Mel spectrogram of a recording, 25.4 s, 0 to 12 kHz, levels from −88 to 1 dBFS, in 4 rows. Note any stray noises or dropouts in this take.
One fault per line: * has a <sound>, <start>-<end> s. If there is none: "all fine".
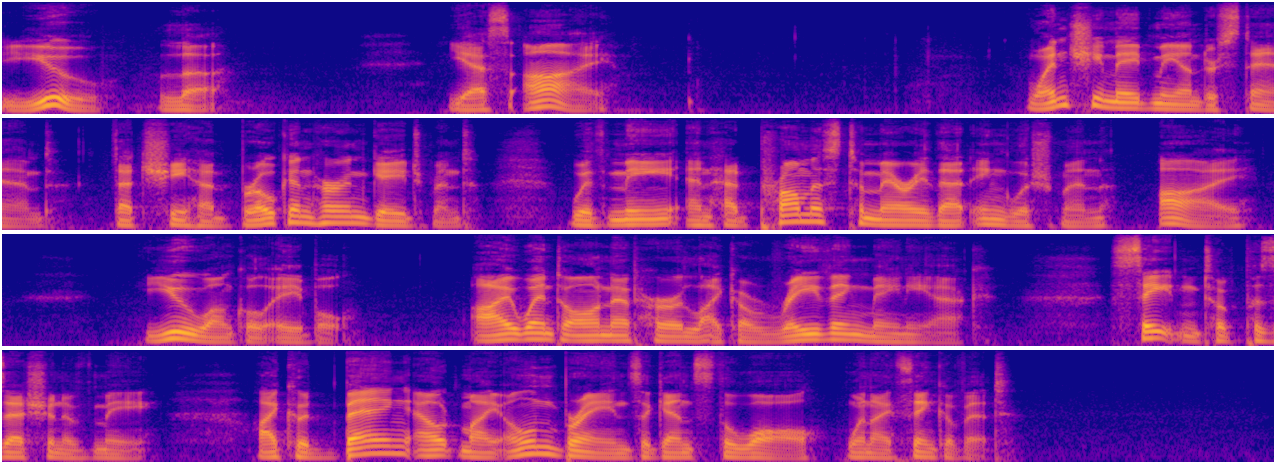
all fine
